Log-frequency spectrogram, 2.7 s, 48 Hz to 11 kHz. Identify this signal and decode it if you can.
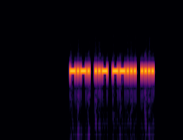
Morse code, heard as a keyed tone, about 43 wpm, 700 Hz. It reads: CU7H
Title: DXCC-100 Call Signs - 4 Characters - Repeated 3x - 45wpm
